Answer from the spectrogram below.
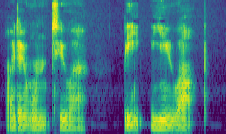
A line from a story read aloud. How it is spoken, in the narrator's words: Harry muttered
